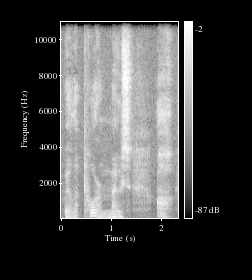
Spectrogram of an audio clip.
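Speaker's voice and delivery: ordinary delivery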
